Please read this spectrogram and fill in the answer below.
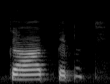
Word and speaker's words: Popocatépetl: First, petl. That's the last syllable. Four letters, but only one syllable, okay?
